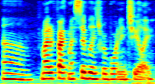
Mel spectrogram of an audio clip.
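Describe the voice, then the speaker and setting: A young adult woman from Honduras, guest on an interview show. She speaks in a lively, easygoing way, laughing often and filling gaps with ums. Her pitch sits in a middle range for a woman. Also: fast talker, vocal fry. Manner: animated, laughs easily, fillers like um. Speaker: financial advisor guest. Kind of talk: casual interview conversation.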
